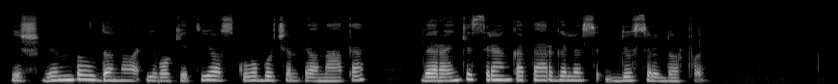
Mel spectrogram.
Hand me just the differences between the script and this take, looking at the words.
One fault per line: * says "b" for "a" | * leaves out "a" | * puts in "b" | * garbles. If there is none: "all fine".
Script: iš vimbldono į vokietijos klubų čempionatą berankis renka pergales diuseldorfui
all fine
